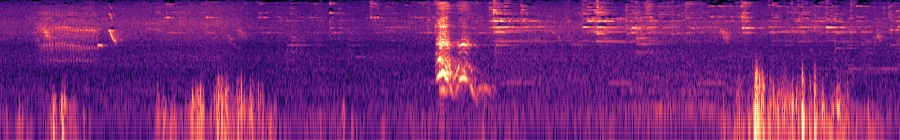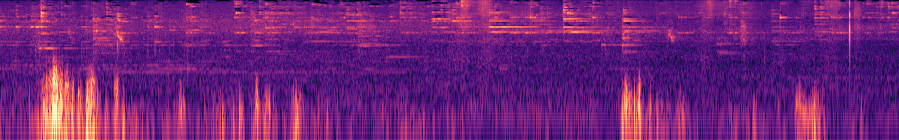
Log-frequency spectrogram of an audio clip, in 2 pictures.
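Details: Fox, a four-year-old Corgi/Chihuahua mix and former stray, barks at night in answer to another dog barking in the distance: one sharp, loud bark near the start, then scattered low muffled thumps and faint high chirping in the background.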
